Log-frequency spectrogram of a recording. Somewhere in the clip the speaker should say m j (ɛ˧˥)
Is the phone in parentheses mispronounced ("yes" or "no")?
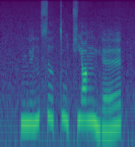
no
